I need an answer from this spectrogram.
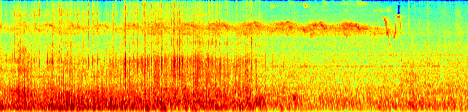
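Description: Great Western Railway Intercity Express Train pulling into the platform: a low rumble with a steady high whine that stops near the end.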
